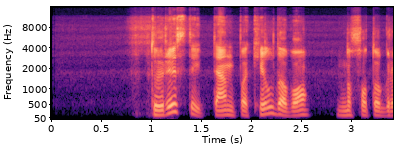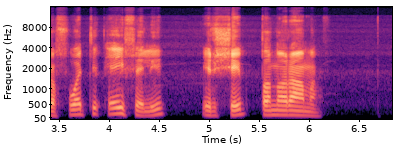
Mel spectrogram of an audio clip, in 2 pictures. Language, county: Lithuanian, Vilnius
